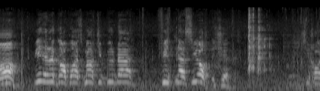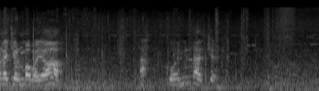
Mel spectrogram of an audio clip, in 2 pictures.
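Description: A woman calls out loudly nearby.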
